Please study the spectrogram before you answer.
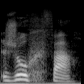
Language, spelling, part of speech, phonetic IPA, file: Polish, żuchwa, noun, [ˈʒuxfa], Pl-żuchwa.ogg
